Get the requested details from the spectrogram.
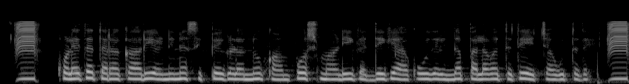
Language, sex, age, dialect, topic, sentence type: Kannada, female, 18-24, Mysore Kannada, agriculture, statement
